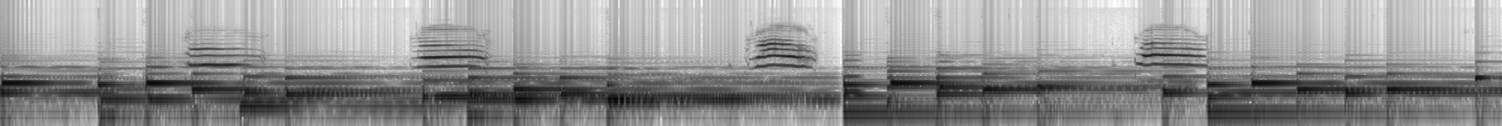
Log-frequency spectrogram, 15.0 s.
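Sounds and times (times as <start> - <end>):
piano music: 0.0 - 15.0
cat meowing: 1.7 - 2.8, 4.1 - 5.0, 7.4 - 8.3, 11.3 - 12.2.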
